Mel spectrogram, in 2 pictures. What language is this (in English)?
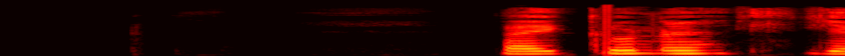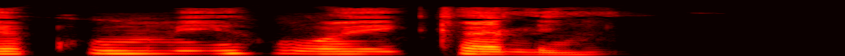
Jauja Wanca Quechua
